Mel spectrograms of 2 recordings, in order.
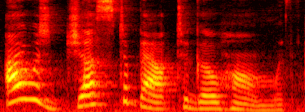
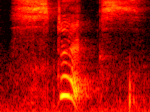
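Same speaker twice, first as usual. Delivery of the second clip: much higher whispered scoff; scoffing disbelief. A narrator's reading. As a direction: breathe it out in mock amazement. Scoffing at a house of sticks.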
